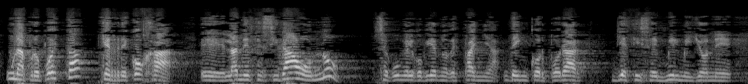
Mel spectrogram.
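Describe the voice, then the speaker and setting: A middle-aged woman, a regional finance minister, giving a formal parliamentary address in a measured, emphatic way, with frequent "eh" hesitations. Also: mid-range voice, sharp tone, long reverb tail.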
